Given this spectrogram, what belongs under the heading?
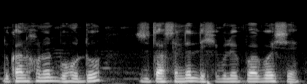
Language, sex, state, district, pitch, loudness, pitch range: Assamese, male, Assam, Sonitpur, 135 Hz, -16 LUFS, 130-145 Hz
